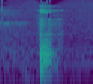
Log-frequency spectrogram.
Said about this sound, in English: Nothing. Just I was clearing my throat.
